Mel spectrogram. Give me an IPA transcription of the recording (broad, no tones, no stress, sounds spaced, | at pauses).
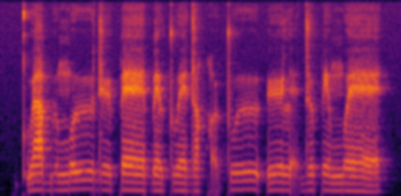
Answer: kʷʼ a b ɯ ŋʷ ɯː d ʏː p ɛː ɓ ɛ tʷ ɛː d ɵ qʷ a̰ tʷ ɯː ʔ ʏː l ɛ̰ d ɵ p e ŋʷ ɛː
